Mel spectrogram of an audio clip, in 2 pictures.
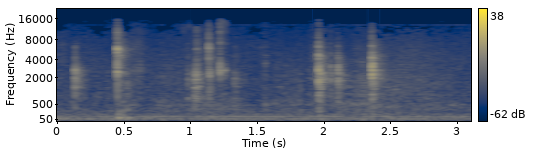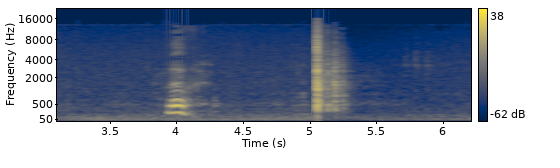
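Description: Plastic toy pieces clack together.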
